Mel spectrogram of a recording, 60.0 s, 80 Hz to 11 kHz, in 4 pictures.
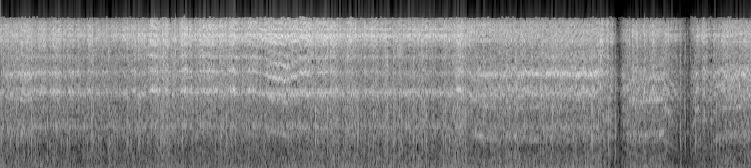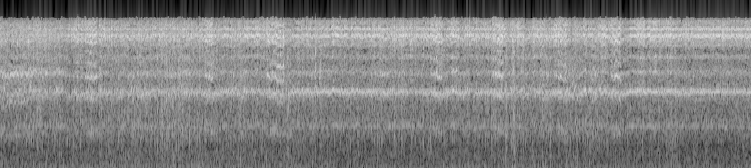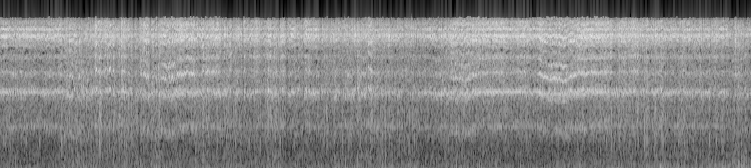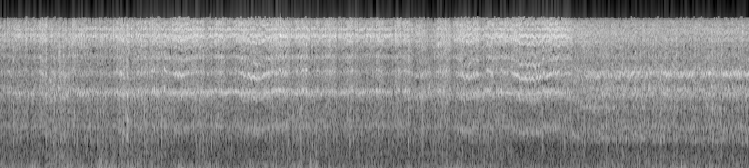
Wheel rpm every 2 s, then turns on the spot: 230, 230, 230, 230, 220, 180, 100, 190, 220, 230, 230, 230, 230, 230, 230, 230, 220, 230, 240, 220, 230, 240, 230, 230, 230, 230, 230, 230, 200, 200.
none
